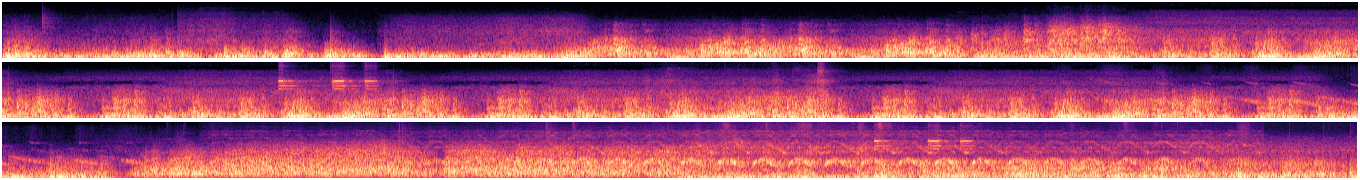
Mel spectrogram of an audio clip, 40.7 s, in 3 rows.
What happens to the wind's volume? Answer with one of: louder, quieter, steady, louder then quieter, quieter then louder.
steady.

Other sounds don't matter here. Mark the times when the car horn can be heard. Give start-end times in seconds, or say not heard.
16.3-17.4, 35.8-36.9.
